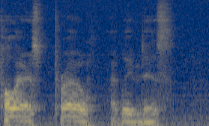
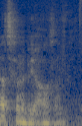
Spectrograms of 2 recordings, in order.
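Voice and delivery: dry, unenthusiastic sarcastic tone; 4 semitones lower, 5 dB quieter than usual. Answering another speaker about a fighter who takes his place: sarcastically unenthusiastic. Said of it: "You sound thrilled".

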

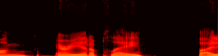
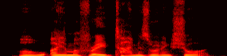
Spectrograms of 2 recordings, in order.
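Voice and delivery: clumsy, unconvincing put-on French accent. Acting out a scene as Lumiere, in a bad Lumiere French accent. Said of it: "I can't do French accents".

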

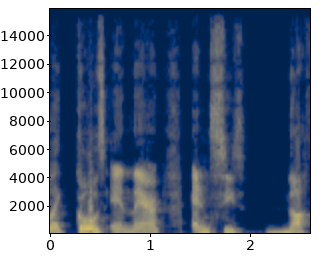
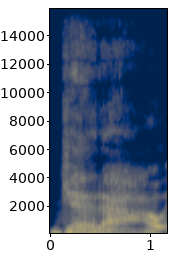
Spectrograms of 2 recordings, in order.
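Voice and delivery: put-on crazy voice, quieter; 5 dB quieter than usual. Telling a haunting story, the speaker imitates the spirit's crazy voice. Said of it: "did this like crazy voice".

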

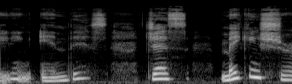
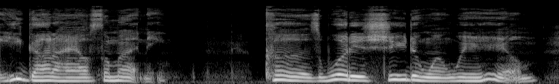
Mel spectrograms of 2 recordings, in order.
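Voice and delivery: dumb, goofy, silly put-on voice; 4 dB louder than usual. Speaker imitates an onlooker judging a couple, in a stupid put-on voice. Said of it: "I don't know why I did that stupid voice".

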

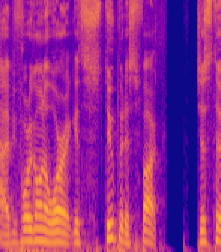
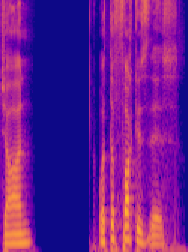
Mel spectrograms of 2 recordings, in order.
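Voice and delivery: lower-pitched voice; 2 semitones lower than usual. Recounting finding a man's furry costume, retelling his own reaction. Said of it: "I'm like".

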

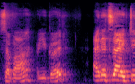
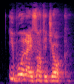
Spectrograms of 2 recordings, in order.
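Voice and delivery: loud, clumsy, bad fake Jamaican accent attempt; 2 semitones higher, 5 dB louder than usual. Trying an accent after being asked about jamaican: attempted jamaican accent. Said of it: "I don't think that was really Jamaican".

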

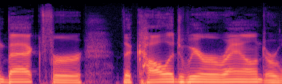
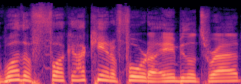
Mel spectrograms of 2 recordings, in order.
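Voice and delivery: imitated, pitched-up, indignant yelling outburst; 6 semitones higher than usual. Retelling picking a man up from the hospital, imitating someone yelling. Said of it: "he's yelling at us".

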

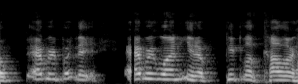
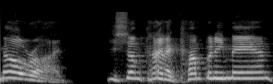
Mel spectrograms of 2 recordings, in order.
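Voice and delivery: put-on shout, higher in pitch; 6 semitones higher than usual. Retelling how coworkers yelled at him over a skipped break: imitating coworkers shouting. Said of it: "everybody started shouting".

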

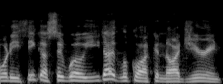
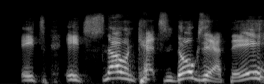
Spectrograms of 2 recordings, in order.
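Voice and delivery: put-on broad ocker Australian accent, higher; 4 semitones higher than usual. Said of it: "very Australian accents".

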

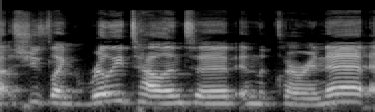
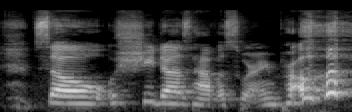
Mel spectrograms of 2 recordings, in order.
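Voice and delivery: ordinary delivery

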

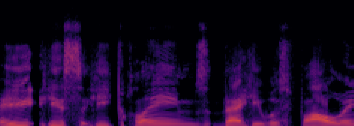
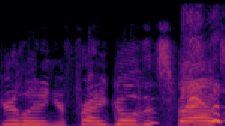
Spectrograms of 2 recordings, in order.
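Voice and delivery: mock yelling, imitated scolding tone; 8 semitones higher, 6 dB louder than usual. Retelling a story, quoting a man who yelled at them about their speed: retelling someone yelling. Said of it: "so he's yelling at us".

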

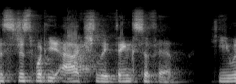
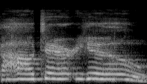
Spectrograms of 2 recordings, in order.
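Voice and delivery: shrill, shrieking, screaming shout, very high; 9 semitones higher than usual. Describing a JoJo Part 4 fight in the rain, the speaker imitates a screaming character. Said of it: "screaming and shouting".

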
